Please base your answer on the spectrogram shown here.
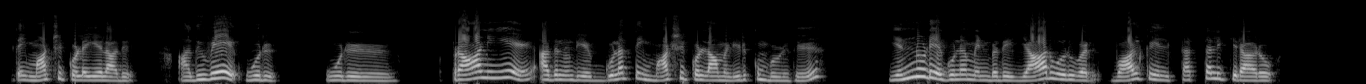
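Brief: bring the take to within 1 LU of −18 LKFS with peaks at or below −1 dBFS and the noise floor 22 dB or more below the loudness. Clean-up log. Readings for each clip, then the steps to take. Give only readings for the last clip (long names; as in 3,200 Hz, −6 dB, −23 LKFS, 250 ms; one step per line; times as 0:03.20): share of clipped samples 0.2%; peaks flattened at −10.5 dBFS; number of dropouts 3; longest dropout 1.7 ms; integrated loudness −23.0 LKFS; sample peak −10.5 dBFS; target loudness −18.0 LKFS
→ clipped peaks rebuilt −10.5 dBFS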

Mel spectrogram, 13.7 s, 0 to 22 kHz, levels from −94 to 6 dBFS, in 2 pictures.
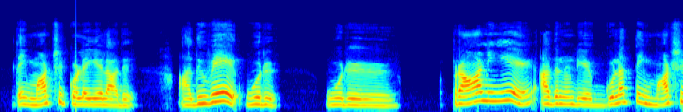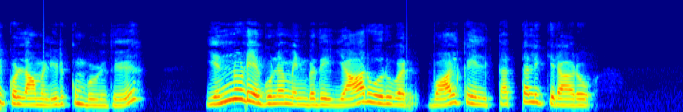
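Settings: share of clipped samples 0.0%; number of dropouts 3; longest dropout 1.7 ms
→ repair the gap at 0:00.75/0:07.26/0:10.89, 1.7 ms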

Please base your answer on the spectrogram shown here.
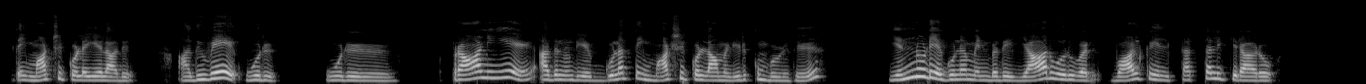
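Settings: number of dropouts 0; integrated loudness −23.0 LKFS; sample peak −6.5 dBFS; target loudness −18.0 LKFS
→ level +5 dB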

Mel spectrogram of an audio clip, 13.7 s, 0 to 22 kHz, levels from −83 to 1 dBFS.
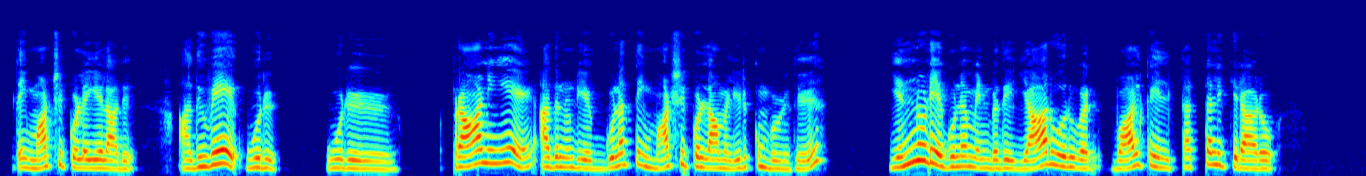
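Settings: integrated loudness −18.0 LKFS; sample peak −1.5 dBFS; background noise floor −77 dBFS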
